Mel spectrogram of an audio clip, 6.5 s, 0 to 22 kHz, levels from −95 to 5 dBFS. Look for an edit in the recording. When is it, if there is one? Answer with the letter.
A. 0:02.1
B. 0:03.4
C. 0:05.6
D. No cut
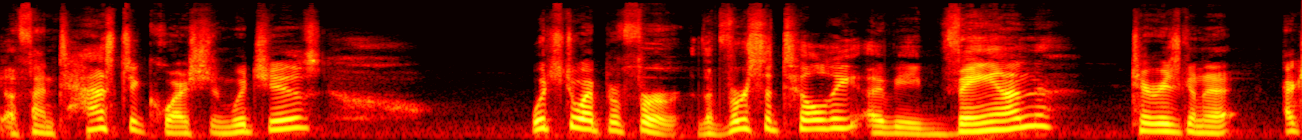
C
